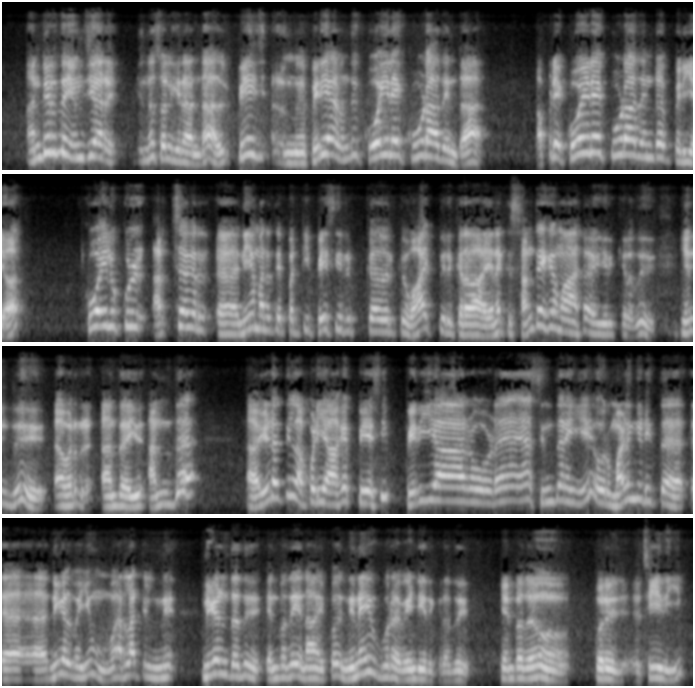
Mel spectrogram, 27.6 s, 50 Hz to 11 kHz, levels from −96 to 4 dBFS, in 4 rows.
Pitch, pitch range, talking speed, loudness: 225 Hz, 165-280 Hz, 100 wpm, -17 LUFS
